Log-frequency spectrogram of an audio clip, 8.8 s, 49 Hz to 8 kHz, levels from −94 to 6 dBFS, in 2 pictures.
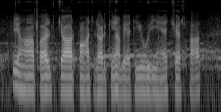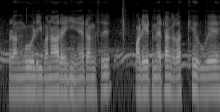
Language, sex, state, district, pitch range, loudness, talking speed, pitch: Hindi, male, Uttar Pradesh, Hamirpur, 120-130 Hz, -38 LUFS, 135 wpm, 125 Hz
